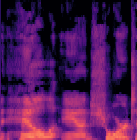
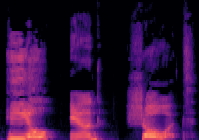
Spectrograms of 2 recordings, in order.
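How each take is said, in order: First: Said in the usual way. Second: "heel" and "short" drawn into two syllables; slow Southern lilt, no R in "short". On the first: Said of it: "as in hill and short". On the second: Shown as a demonstration. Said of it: "one-syllable words two syllables".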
